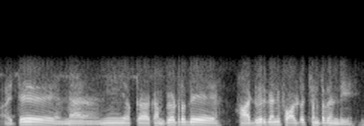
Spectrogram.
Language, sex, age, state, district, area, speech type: Telugu, male, 18-30, Andhra Pradesh, West Godavari, rural, conversation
